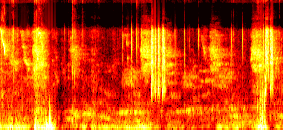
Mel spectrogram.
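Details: Sparrows eating food in a morning scene give short, bright chirps in irregular bursts, with low thumping and fluttering noises underneath.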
